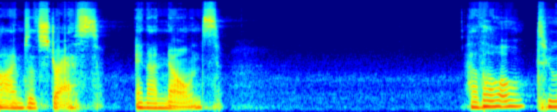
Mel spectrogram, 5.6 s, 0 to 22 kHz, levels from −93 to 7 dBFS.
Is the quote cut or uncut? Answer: uncut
